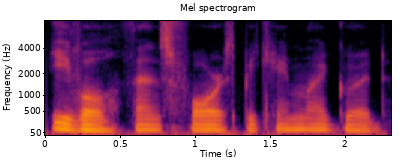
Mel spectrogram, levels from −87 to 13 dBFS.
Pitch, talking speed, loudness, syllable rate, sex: 100 Hz, 130 wpm, -21 LUFS, 4.7 syllables/s, male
